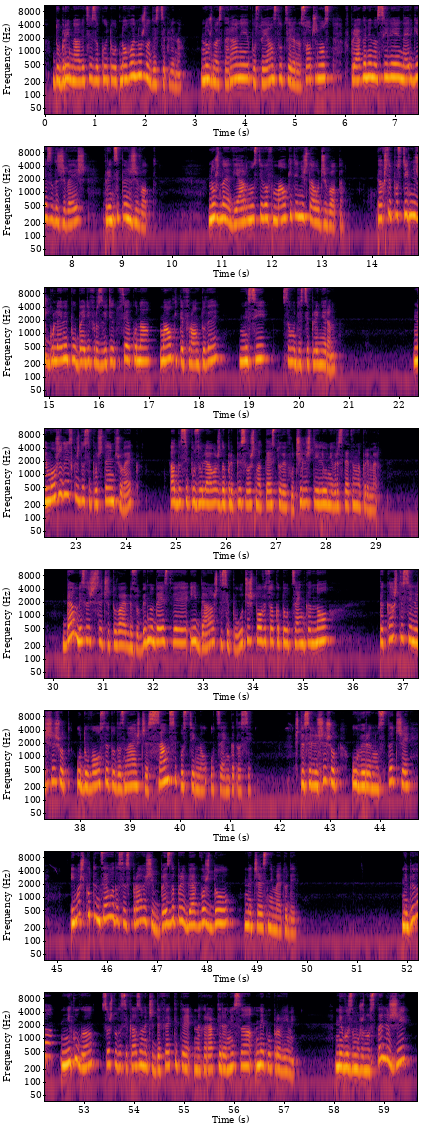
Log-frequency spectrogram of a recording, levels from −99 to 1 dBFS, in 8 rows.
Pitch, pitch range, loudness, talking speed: 225 Hz, 190-250 Hz, -27 LUFS, 135 wpm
